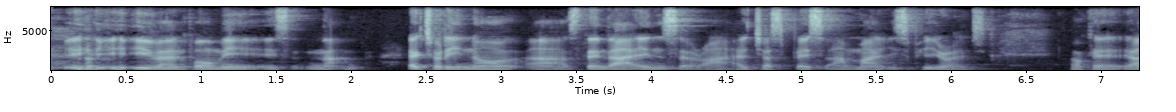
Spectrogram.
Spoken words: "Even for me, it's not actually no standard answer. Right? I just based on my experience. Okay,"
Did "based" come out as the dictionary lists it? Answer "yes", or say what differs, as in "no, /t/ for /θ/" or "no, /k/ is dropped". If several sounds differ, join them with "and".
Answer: no, /t/ is dropped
